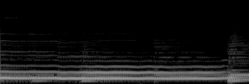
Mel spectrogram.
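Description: A woman's voice holding one long sung note that sinks slightly in pitch, over soft acoustic guitar picking: a slow worship song.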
